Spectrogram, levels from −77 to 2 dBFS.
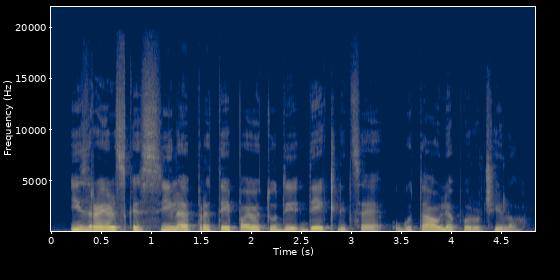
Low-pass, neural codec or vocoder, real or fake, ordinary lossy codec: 19.8 kHz; none; real; none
